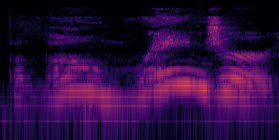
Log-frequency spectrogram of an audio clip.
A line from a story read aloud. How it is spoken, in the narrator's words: breathed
